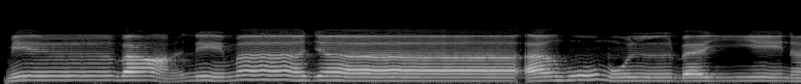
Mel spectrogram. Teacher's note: Tapi bila datang ba jadi mim, bibir itu dia macam nak bersentuhan begitu ya. Biar ada ruang sedikit di antara keduanya dengan kadar 2 harakat. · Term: iqlab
